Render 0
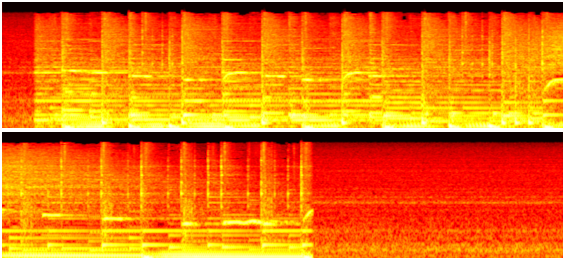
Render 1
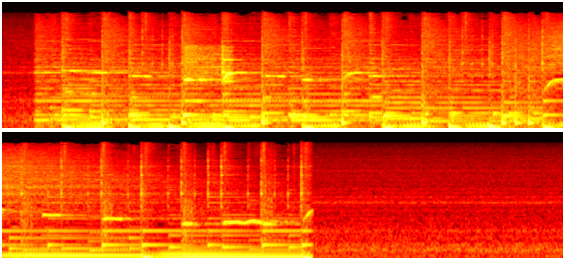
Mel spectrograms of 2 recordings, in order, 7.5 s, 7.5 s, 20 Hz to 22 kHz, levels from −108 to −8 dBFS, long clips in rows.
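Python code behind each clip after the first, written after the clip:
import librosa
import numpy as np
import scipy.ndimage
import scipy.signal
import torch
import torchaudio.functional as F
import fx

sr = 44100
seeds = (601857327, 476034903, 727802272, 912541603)

y = fx.spec_box(x, sr, start_s=1.21, length_s=0.33, low_hz=1500.0, high_hz=5400.0, gain_db=10)
y = y * 10.0 ** (-9.0 / 20.0)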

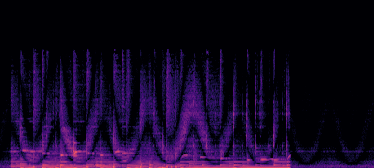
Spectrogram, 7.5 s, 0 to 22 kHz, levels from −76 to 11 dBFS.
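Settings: y = fx.phaser_stages(x, sr, stages=4, low_hz=620.0, high_hz=4900.0, hz=1.1, feedback_pct=25)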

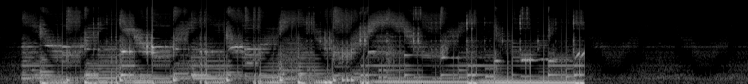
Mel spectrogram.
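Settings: y = fx.peak_eq(x, sr, hz=1600.0, db=6.0, octaves=0.54)
y = fx.buffer_crackle(y, sr, first_s=0.53, period_s=0.18, block=2048, kind='repeat')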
